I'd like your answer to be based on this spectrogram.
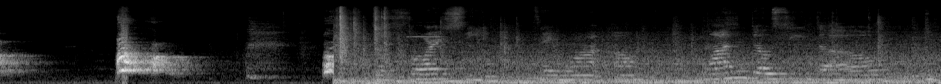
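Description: A dog barks sharply once or twice inside an apartment building, a loud, short burst near the start, then people talk over a steady background hum.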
